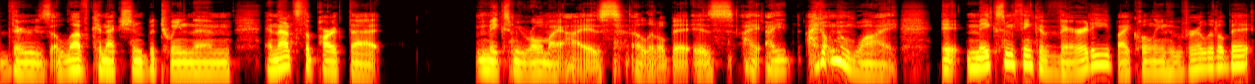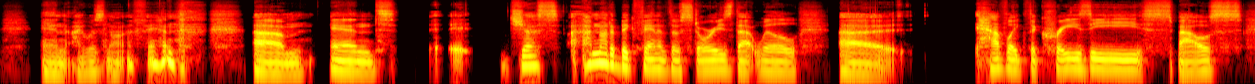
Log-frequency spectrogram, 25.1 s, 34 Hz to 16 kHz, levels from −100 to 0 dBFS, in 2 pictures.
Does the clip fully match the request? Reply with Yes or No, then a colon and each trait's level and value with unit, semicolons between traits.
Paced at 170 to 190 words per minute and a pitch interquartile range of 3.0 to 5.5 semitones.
No: average, 155 wpm; average, 4.8 semitones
